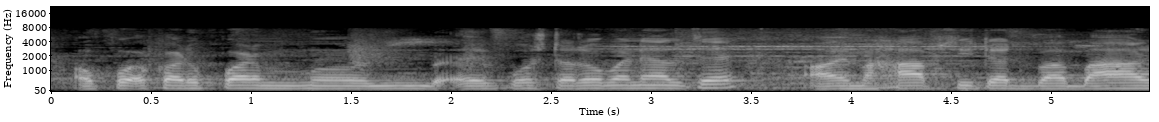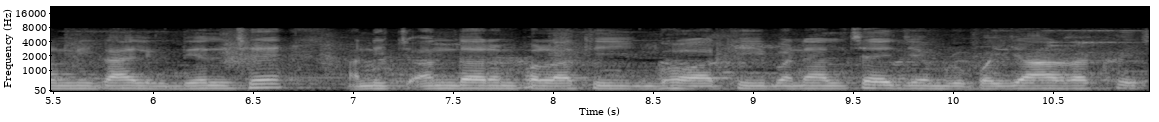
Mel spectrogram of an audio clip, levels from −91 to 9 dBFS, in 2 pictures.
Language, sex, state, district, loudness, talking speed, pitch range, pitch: Maithili, male, Bihar, Samastipur, -23 LUFS, 85 wpm, 130-140 Hz, 135 Hz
